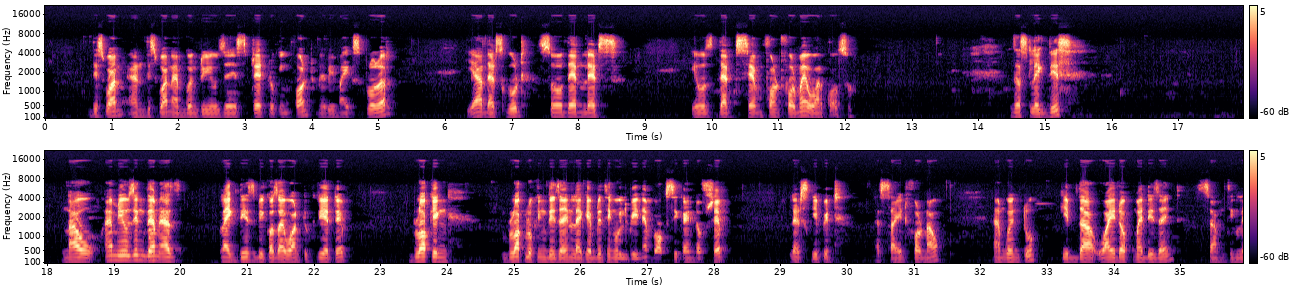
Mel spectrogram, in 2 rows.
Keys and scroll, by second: 2.9 e, 3.2 x, 9.0 Delete, 12.0 v.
